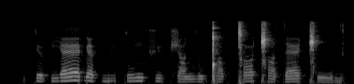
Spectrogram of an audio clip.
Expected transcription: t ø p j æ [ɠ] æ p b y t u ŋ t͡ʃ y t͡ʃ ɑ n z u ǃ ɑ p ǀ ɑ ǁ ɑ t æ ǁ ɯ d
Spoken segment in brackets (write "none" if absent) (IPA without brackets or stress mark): ɠ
